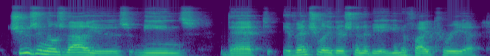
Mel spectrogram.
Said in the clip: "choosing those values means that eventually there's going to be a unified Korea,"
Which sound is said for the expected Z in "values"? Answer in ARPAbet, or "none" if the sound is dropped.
Z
